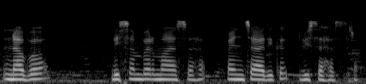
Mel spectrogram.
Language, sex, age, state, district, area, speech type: Sanskrit, female, 18-30, Karnataka, Belgaum, rural, spontaneous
